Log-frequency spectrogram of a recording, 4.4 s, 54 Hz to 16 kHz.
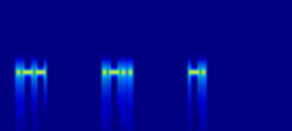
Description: Morse code, heard as a keyed tone, about 25 wpm, spaced as for 9 wpm, 700 Hz. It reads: WLN
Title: USA Call Signs - 6x Character Spacing - 25wpm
